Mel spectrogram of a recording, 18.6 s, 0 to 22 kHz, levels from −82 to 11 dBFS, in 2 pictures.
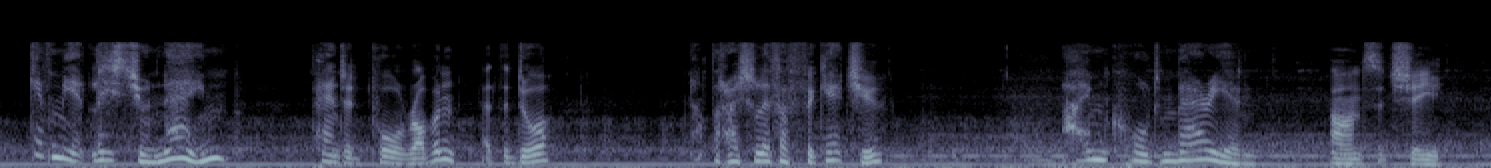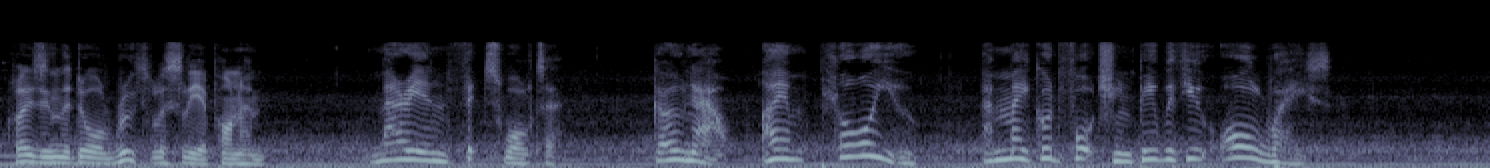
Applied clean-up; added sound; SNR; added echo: none; Engine; 9 dB; none.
